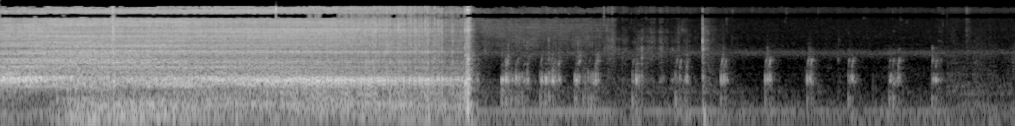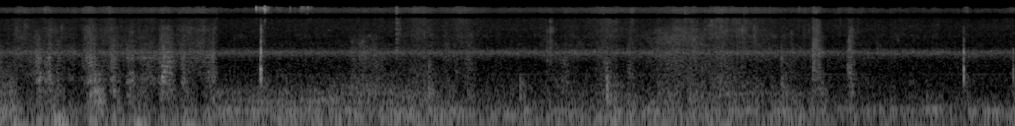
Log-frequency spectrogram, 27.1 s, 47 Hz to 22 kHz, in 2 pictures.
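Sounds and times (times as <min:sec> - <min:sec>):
hot water dispenser pump humming: 0:00.0 - 0:12.6.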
